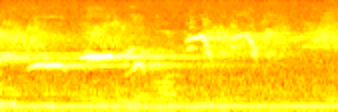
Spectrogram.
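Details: Eurasian blackbird singing on a spring morning from a pine treetop under a window: short mellow whistles stepping upward, followed by a high, thin, squeaky trill, set against a continuous low hum.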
